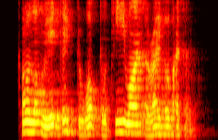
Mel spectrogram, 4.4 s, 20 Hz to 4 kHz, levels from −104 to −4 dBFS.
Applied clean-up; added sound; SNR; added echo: neural mask model DeepFilterNet 3.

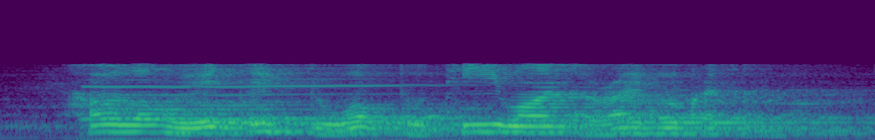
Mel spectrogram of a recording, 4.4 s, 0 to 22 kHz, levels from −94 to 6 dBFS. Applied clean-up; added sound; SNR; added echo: none; Wind instrument, woodwind instrument; 15 dB; reverberation time 2.7 s.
